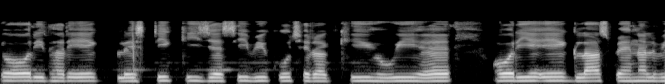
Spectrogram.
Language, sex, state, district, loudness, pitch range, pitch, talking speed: Hindi, male, Bihar, Araria, -14 LUFS, 160-170 Hz, 165 Hz, 160 wpm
